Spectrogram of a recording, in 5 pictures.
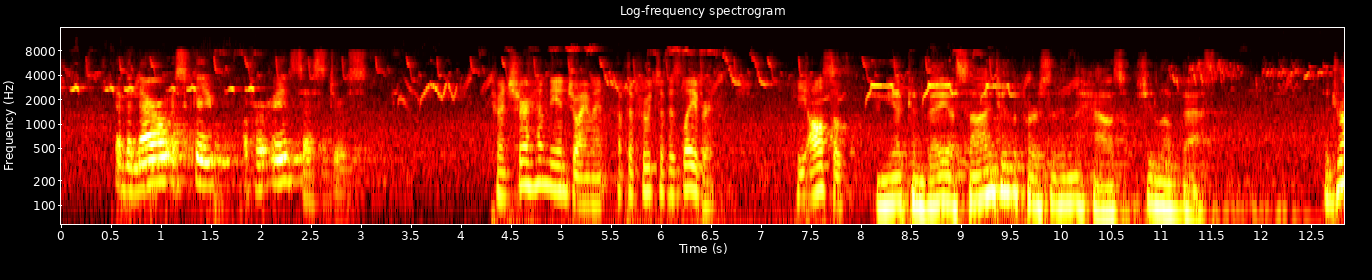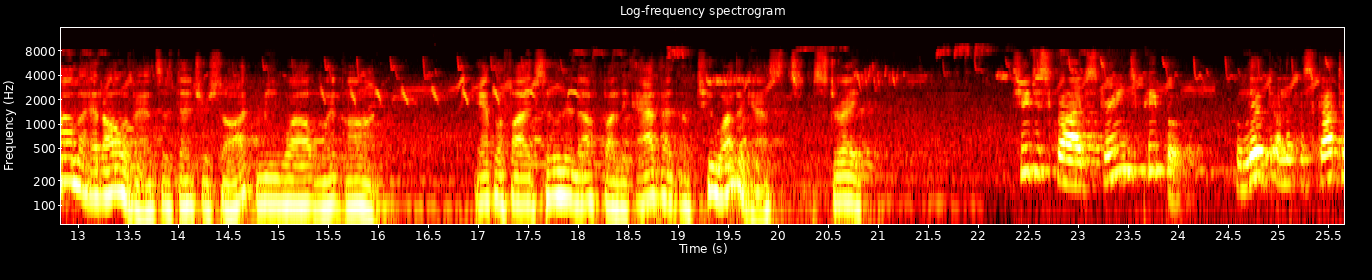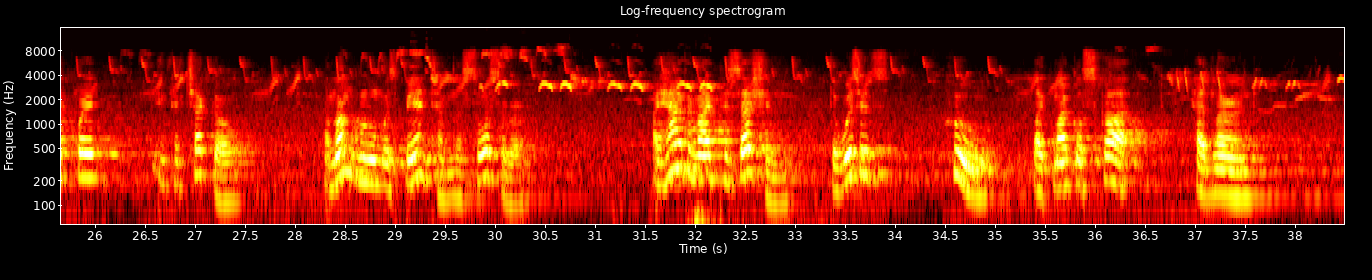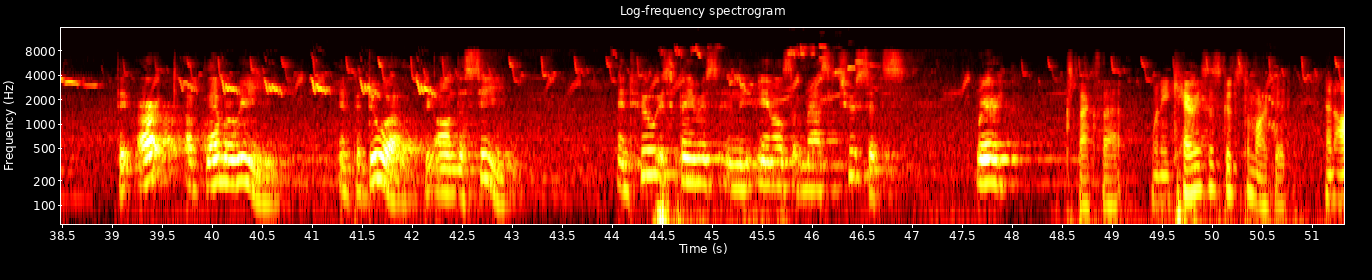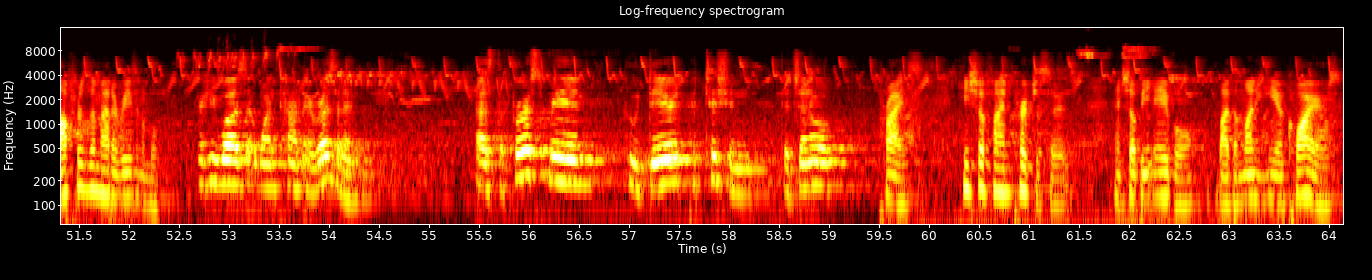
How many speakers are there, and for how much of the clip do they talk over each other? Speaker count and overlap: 3, no overlap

